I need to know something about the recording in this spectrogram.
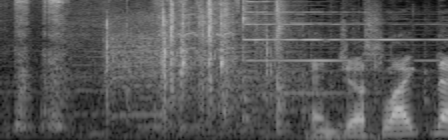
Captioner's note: signature writing noise; cash register ding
